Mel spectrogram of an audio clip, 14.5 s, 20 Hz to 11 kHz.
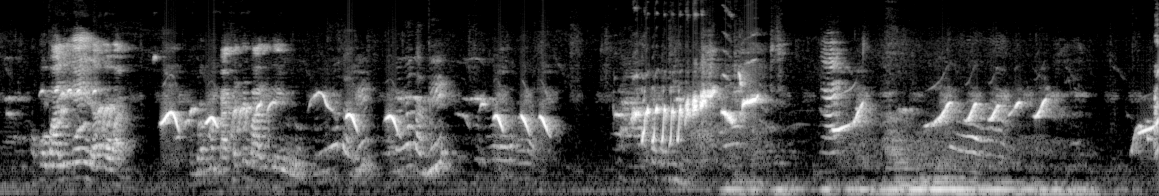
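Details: A 'balak 6' white-rumped shama sings freely after feeding: a long varied string of slurred whistles, quick rising trills and scratchy phrases, with a steady low hum in the second half.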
